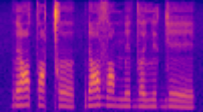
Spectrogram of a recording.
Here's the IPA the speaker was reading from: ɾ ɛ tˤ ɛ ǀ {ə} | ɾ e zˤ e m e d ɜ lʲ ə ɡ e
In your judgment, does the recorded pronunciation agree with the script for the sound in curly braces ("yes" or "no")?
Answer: yes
